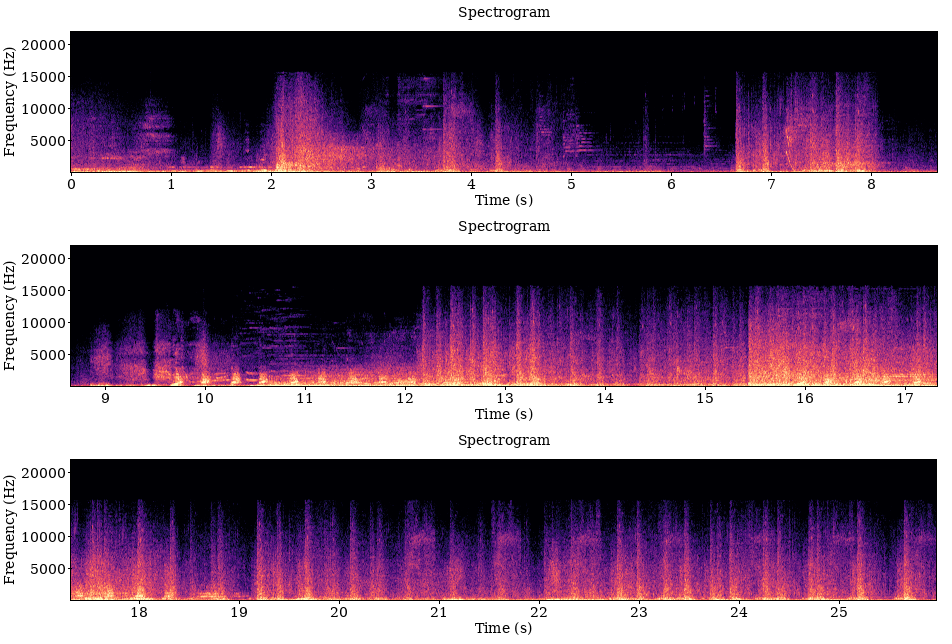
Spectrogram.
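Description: Fantasy battle sound effects of clashing blows and crackling spells play in a game.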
